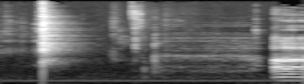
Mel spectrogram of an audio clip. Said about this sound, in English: Did you just open a bottle or can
